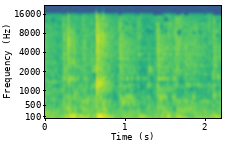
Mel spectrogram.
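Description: A few keystrokes on a computer keyboard, the clearest about two-thirds of a second in, over quiet background music.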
